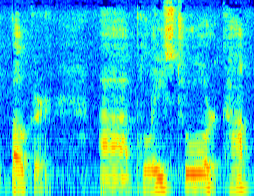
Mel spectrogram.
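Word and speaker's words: Böker: wrong for a while i thought it was bocker i came to find out there's some people that corrected me poker uh police tool or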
